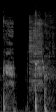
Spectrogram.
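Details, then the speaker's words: Adult man with a cold or allergies and chest congestion: quick run of short, low coughs; chesty cough. "Yeah, if I get past the cough and the junk broke up in my chest, I think I'd be good."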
